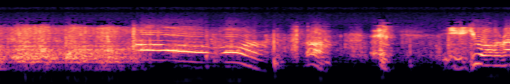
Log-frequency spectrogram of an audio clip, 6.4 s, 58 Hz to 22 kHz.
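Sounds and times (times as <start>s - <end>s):
wagon tipping over and crashing with loud thuds and bangs: 0.0s - 5.0s
speech: 6.0s - 6.3s.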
